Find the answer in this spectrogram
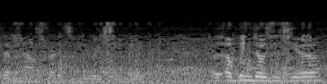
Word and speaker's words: Azure: Azure. Azure.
